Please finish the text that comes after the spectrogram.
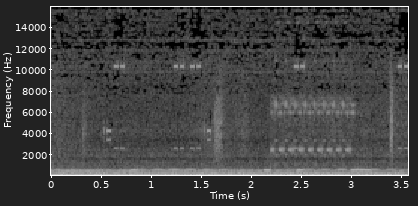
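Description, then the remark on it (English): A steady low engine-like hum drones throughout while scattered electronic beeps and chirps sound overhead, including a rapid trilling burst of bleeps midway, like starship bridge ambience, from a ten-hour relaxation meditation recording. “It's a relax meditation t- uh, tapes have been around forever.”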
